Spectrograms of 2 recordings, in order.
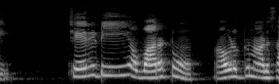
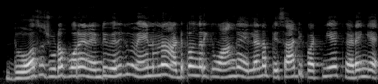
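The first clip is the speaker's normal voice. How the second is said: ordinary talk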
